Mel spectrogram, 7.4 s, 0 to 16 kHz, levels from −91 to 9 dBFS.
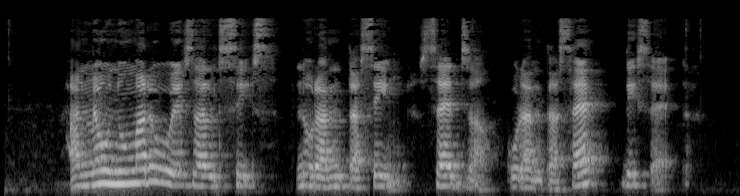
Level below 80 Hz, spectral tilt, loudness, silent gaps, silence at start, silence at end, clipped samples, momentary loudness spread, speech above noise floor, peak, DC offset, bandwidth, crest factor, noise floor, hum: -70 dBFS; -3 dB/octave; -25 LUFS; none; 0.65 s; 0.5 s; under 0.1%; 15 LU; 39 dB; -6 dBFS; under 0.1%; 11.5 kHz; 20 dB; -64 dBFS; none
